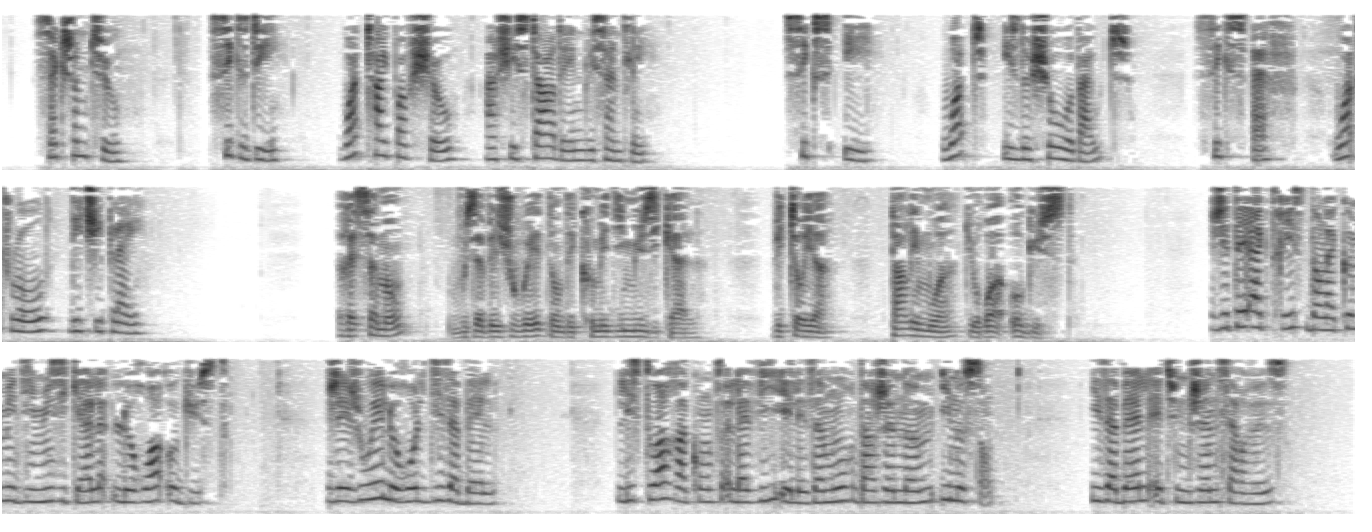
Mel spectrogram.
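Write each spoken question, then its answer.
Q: What type of show has she starred in recently?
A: Musicals

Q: What is the show about?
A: The life and loves of an innocent young man

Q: What role did she play?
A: Isabelle, a young waitress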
